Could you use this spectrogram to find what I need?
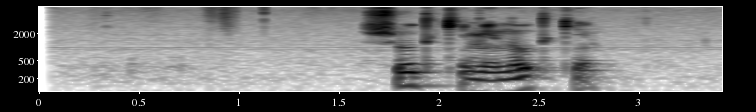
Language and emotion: Russian, neutral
